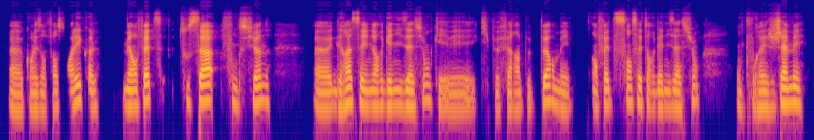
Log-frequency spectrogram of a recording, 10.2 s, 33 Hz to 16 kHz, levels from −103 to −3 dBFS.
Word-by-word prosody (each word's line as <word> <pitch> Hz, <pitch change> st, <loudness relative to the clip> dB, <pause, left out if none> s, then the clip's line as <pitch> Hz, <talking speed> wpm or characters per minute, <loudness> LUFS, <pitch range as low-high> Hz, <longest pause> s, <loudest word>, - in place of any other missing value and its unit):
heu, 130 Hz, -1 st, -2 dB
quand 135 Hz, -, -6 dB
les 135 Hz, 0 st, -4 dB
enfants 130 Hz, +2 st, -4 dB
sont 145 Hz, -, -10 dB
à 145 Hz, -, +2 dB
l'école. 155 Hz, -6 st, 0 dB, 0.3 s
Mais 155 Hz, -, +2 dB
en 150 Hz, -, +3 dB
fait, 195 Hz, -, +4 dB, 0.2 s
tout 185 Hz, -, -8 dB
ça 190 Hz, +2 st, +8 dB
fonctionne, 175 Hz, +2 st, -1 dB, 0.6 s
heu, 135 Hz, 0 st, 0 dB
grâce 165 Hz, +4 st, +2 dB
à -, -, +6 dB
une 150 Hz, 0 st, 0 dB
organisation 155 Hz, +4 st, -1 dB
qui -, -, -8 dB
est 130 Hz, 0 st, -7 dB
qui -, -, -13 dB
peut 130 Hz, -, -11 dB
faire 135 Hz, +1 st, -4 dB
un 135 Hz, -, -3 dB
peu -, -, -12 dB
peur 185 Hz, -1 st, +3 dB
mais 140 Hz, -2 st, -7 dB, 0.2 s
en 140 Hz, -, -3 dB
fait, 155 Hz, +2 st, -1 dB
sans 175 Hz, -, +1 dB
cette 170 Hz, -2 st, -1 dB
organisation, 145 Hz, 0 st, -3 dB, 0.5 s
on -, -, -6 dB
pourrait 145 Hz, 0 st, -4 dB
jamais 165 Hz, +3 st, +3 dB
150 Hz, 205 wpm, -24 LUFS, 140-175 Hz, 0.6 s, ça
